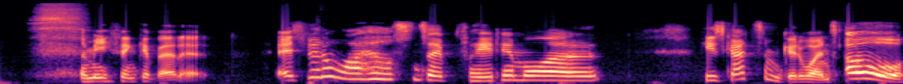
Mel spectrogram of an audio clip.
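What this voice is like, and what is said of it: Usual voice. Nothing is said of it.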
